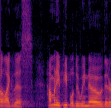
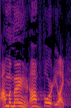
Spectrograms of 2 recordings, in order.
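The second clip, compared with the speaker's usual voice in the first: put-on very high, stretched-out hollering; 10 semitones higher, 5 dB louder than usual. Retelling how the coach of Oklahoma State yelled back: imitating Mike Gundy yelling. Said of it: "yells it out".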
